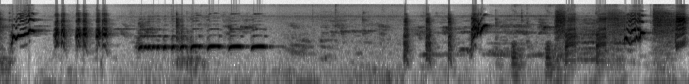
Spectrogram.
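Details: Singing Javan myna meant to make other starlings respond: a quick upslurred whistle, a rapid trill of repeated mid-pitched notes, then clicks and buzzy squeaks.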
